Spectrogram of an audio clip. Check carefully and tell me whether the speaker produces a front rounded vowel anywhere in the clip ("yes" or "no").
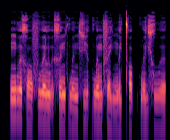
no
